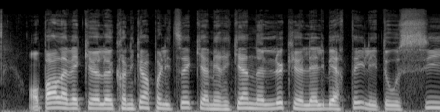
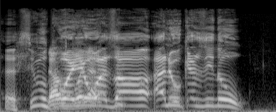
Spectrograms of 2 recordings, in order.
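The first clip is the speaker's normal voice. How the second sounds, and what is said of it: Imitates another person's voice. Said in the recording (French): “Meilleure imitation que la mienne.”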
